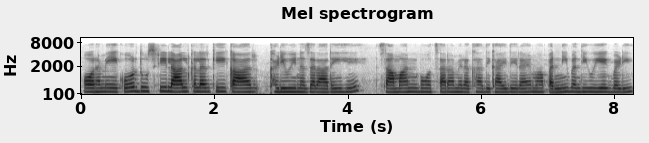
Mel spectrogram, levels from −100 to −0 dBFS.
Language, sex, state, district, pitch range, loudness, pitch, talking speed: Hindi, female, Madhya Pradesh, Bhopal, 195-210 Hz, -18 LUFS, 205 Hz, 215 wpm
